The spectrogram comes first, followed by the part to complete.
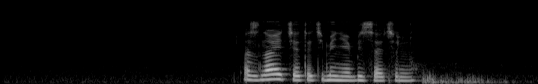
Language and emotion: Russian, neutral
